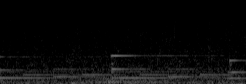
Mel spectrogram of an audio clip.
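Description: Steady rain patters softly and continuously as a background effect in a Vietnamese ghost audio story, faint and even throughout, with no voices over it.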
